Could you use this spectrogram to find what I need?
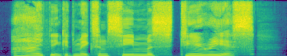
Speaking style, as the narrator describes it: said dreamily

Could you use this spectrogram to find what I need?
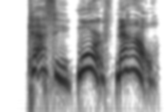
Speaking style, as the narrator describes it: I snapped

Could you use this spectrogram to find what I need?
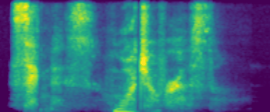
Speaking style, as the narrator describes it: she whispered

